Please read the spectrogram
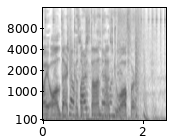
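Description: A narrator speaking over background music with a steady low beat.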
